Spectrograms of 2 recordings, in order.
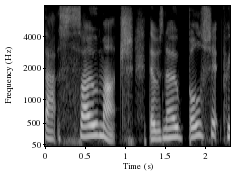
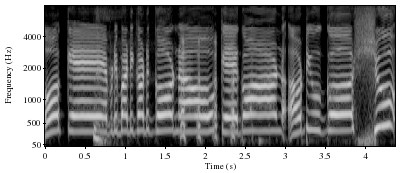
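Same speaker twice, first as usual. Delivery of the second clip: very high, loud put-on Indian accent; 10 semitones higher, 8 dB louder than usual. Standing up and shooing everyone out of the house, put-on indian accent. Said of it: "I put on an Indian accent and I just go".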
